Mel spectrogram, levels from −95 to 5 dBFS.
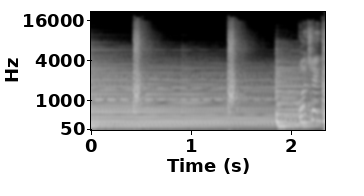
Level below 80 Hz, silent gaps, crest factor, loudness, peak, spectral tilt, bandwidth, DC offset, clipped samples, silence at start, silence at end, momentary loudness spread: -62 dBFS; none; 18 dB; -18 LUFS; 0 dBFS; -4.5 dB/octave; 18 kHz; under 0.1%; under 0.1%; 0 s; 0 s; 4 LU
